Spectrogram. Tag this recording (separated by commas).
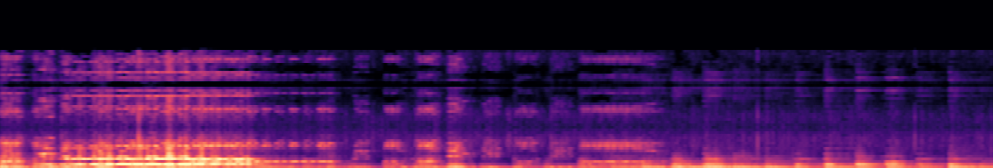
Music, Opera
